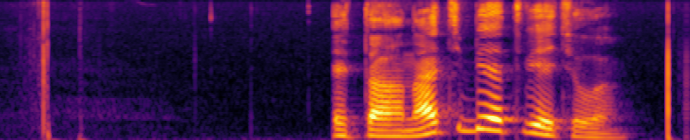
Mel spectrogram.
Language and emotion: Russian, positive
